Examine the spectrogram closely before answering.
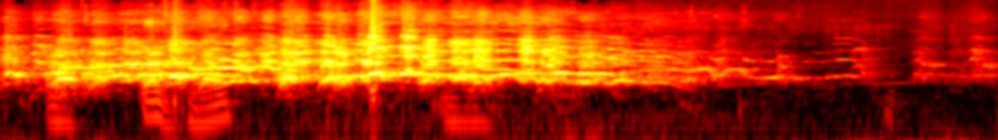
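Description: Dogs howling together in long, wavering calls, loud at first and fading away about five seconds in.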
